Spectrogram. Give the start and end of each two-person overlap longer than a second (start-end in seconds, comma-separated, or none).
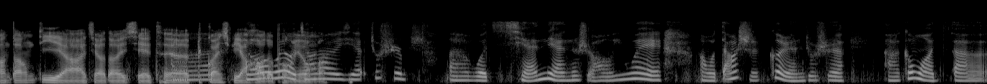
1.7-3.3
